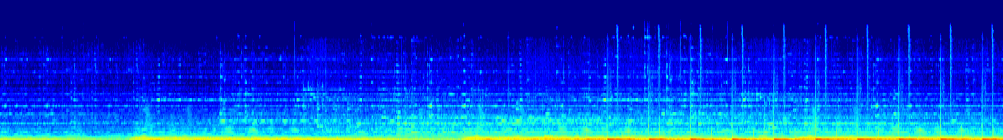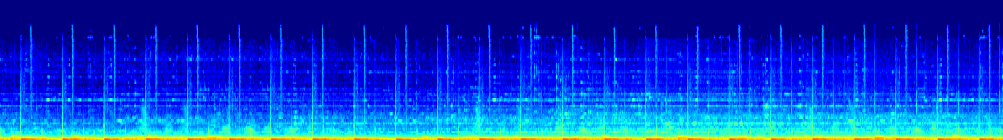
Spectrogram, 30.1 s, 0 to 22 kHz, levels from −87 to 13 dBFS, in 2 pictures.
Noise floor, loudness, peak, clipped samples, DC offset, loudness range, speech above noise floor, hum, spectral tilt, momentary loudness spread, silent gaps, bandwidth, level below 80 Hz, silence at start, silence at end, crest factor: -40 dBFS; -14 LUFS; 0 dBFS; under 0.1%; 10%; 14 LU; 21 dB; 50 Hz at -30 dBFS; -9.5 dB/octave; 16 LU; none; 6.6 kHz; -12 dBFS; 0 s; 0 s; 12 dB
